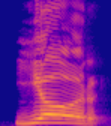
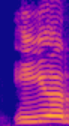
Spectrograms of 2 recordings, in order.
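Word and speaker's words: year: लिख रही हूं देखो इसको बोलते हैं ईयर क्या बोलते हैं यर ईयर नहीं बोलते ईयर ये है इसको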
